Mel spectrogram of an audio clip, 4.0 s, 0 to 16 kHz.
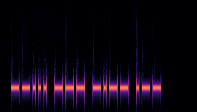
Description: Morse code, heard as a keyed tone, about 22 wpm, 700 Hz. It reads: 7OYW
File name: practice / 22wpm / Four Letter-Number Combinations - 22wpm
